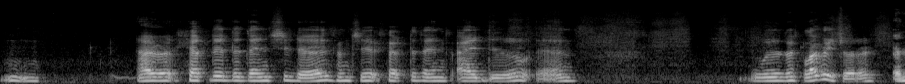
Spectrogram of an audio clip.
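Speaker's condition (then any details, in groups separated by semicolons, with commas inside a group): Facial paralysis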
